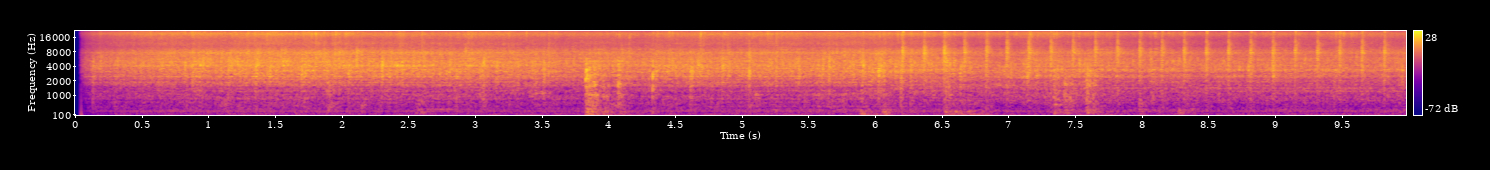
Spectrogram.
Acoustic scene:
kitchen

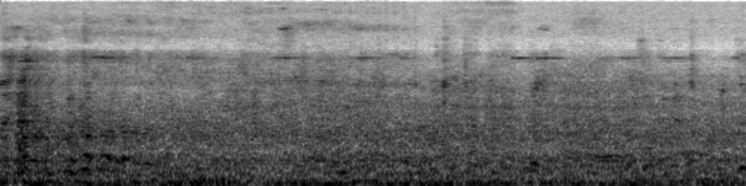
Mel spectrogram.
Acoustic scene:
park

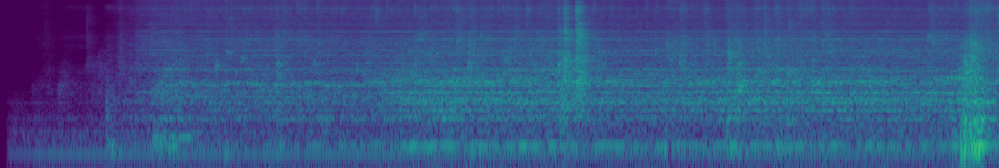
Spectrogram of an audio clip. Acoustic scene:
restroom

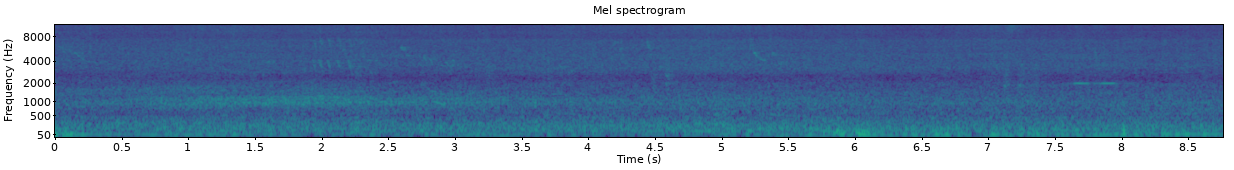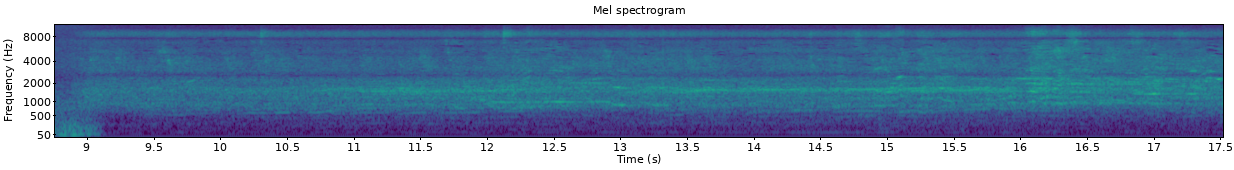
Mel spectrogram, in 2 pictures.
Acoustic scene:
residential area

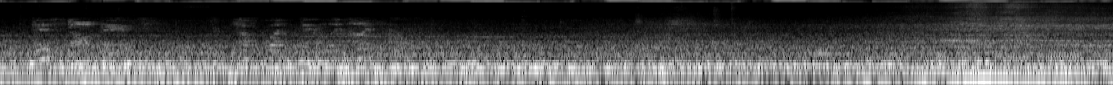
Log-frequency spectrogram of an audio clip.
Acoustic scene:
bus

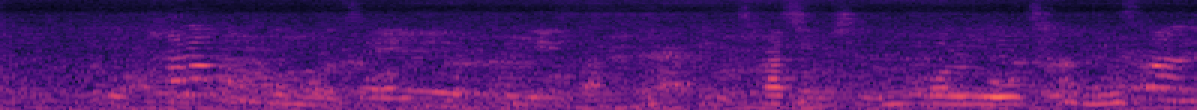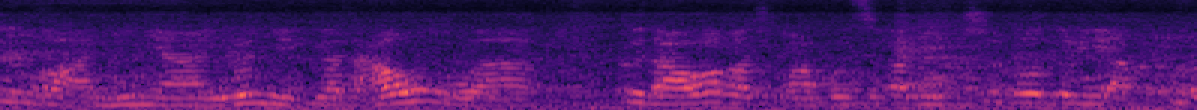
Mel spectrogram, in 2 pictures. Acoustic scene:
restaurant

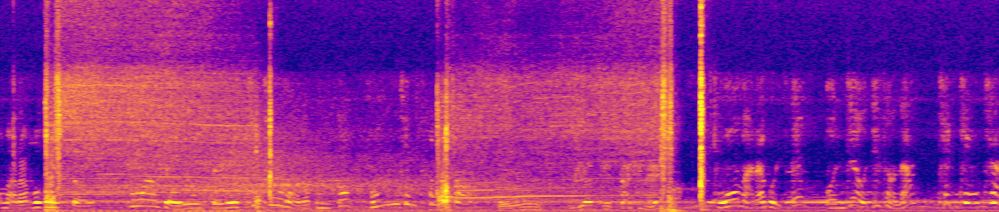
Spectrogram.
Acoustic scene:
car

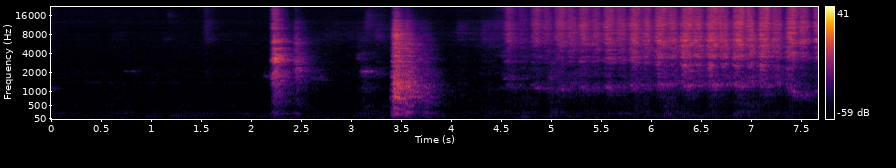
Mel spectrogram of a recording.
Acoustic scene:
restroom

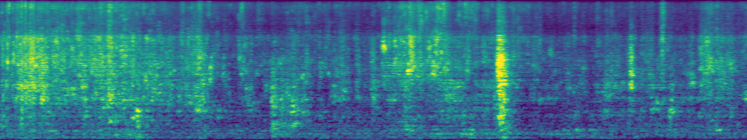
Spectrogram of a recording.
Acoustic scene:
kitchen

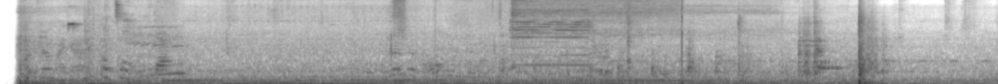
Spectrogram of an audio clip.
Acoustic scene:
bus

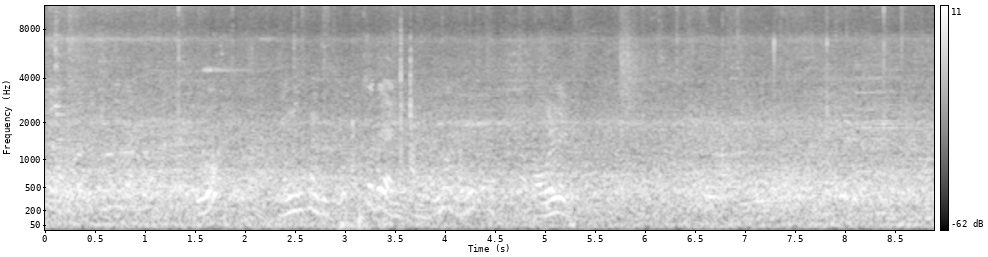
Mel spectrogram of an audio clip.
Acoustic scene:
restaurant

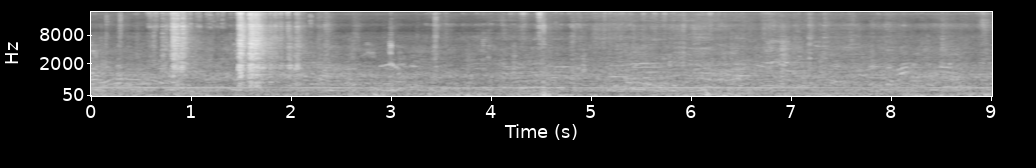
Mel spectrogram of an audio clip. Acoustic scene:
park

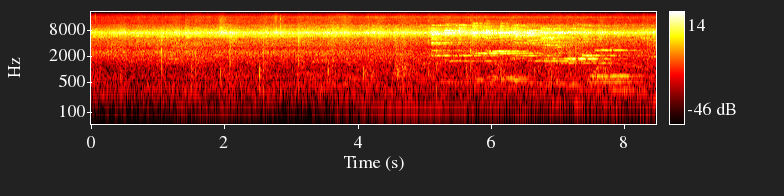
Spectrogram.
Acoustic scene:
subway station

